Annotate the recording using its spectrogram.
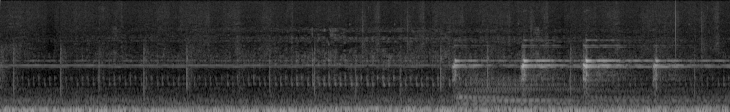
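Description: Footsteps thud steadily across a floor.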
